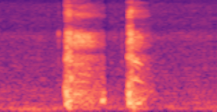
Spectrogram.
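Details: Severe cough: two harsh, forceful coughs in quick succession from an adult, with a short rasping tail after the first.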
